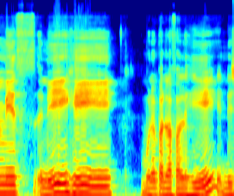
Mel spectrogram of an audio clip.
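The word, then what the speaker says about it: مِثْلِهِ: Kemudian hati-hati dalam pelafalan sa, jangan dibaca mis gitu ya, tapi di situ sa, mis, mim mislihi.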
